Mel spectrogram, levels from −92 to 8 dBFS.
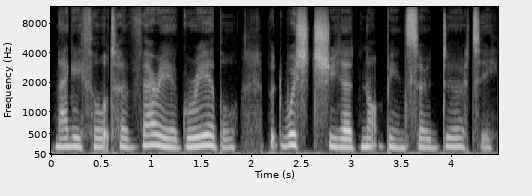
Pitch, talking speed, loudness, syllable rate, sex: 200 Hz, 175 wpm, -18 LUFS, 4.4 syllables/s, female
